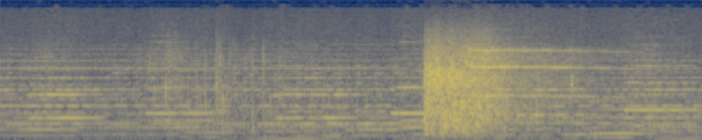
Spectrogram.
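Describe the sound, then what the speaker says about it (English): A single sharp gunshot burst cuts through a continuous background of music, loud and brief, with no talking. "Gunshot."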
